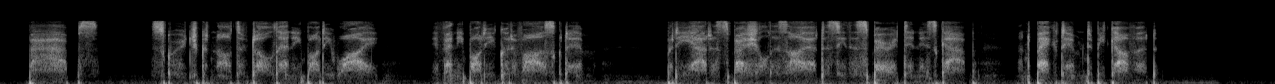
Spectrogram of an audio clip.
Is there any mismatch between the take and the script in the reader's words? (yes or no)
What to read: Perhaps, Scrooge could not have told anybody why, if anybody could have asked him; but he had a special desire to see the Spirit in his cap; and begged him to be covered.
no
